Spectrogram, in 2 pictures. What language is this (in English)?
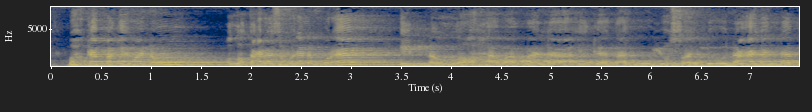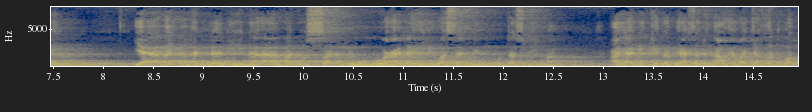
Malay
